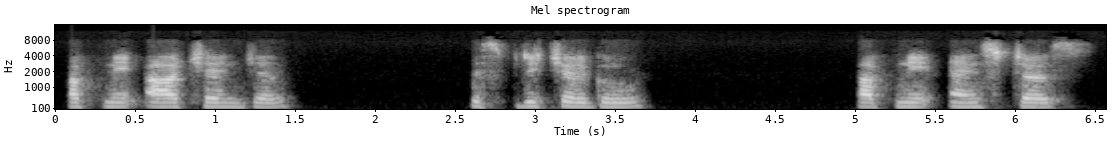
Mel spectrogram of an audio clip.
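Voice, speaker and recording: A woman leading a guided meditation, giving gentle instructions with long pauses between phrases. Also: lowish voice, dry recording, muffled recording.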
